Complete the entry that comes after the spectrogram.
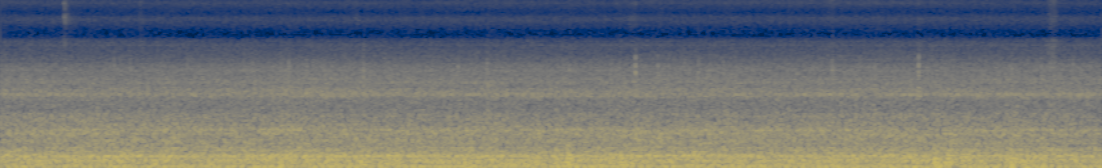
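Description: Steady running noise of a JR train at speed, heard from inside the passenger car: a constant low rumble and rush with no distinct wheel-clack rhythm.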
